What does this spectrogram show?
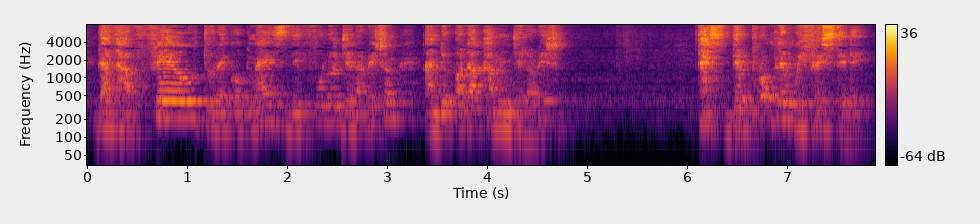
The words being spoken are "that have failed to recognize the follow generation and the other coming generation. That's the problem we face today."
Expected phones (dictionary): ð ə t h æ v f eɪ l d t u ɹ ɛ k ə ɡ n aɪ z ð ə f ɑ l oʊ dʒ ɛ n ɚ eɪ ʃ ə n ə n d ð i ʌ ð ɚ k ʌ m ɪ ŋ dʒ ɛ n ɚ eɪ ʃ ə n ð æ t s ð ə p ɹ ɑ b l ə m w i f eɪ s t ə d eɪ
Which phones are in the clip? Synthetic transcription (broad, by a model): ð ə t h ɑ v f eɪ l d t u ɹ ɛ k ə ɡ n aɪ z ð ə f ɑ l oʊ dʒ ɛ n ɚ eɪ ʃ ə n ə n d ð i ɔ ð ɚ k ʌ m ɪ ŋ dʒ ɛ n ɚ eɪ ʃ ə n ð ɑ t s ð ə p ɹ ɑ b l ə m w i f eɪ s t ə d eɪ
